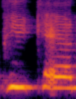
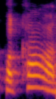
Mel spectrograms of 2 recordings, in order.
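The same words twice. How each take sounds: First: The word sounds like 'pee can'. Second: The word does not sound like 'pee can'. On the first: This is a pot kept under the bed. The speaker calls it wrong. "it ain't no goddamn pecan" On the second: This is the nut. The speaker calls it right. "it's a pecan"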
